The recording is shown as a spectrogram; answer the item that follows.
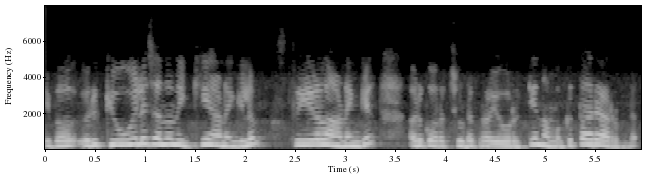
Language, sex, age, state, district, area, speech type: Malayalam, female, 18-30, Kerala, Thiruvananthapuram, rural, spontaneous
